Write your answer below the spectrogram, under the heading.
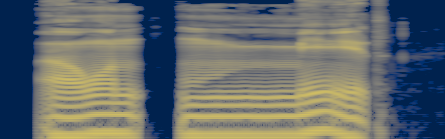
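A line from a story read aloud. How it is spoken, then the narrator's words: Drawl. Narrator (Russian): протянул Кузьма Кузьмич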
